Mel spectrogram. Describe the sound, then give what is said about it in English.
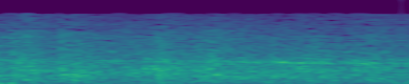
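Packed passenger train running on the track in the other direction at a large, busy station, a continuous loud rumble and wheel rattle with a faint high squeal, steady throughout with no voices. “That's our train going in the other direction.”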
